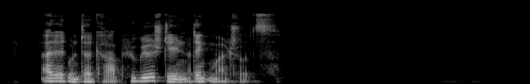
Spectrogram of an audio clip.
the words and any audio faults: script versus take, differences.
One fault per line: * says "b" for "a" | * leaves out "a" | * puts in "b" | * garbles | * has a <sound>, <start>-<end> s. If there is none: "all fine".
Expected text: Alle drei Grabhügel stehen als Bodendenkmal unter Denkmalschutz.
* says "unter" for "drei"
* leaves out "als Bodendenkmal unter"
